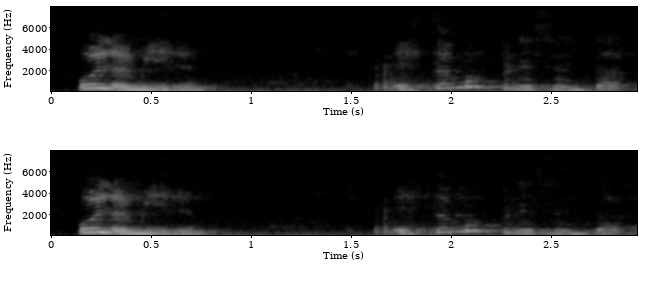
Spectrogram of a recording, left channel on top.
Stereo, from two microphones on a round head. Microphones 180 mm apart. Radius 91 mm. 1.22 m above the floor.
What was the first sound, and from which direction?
A child speaking, 5° right (ahead or behind).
